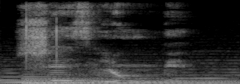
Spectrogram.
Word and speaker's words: chaise longue: Chaise longue.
